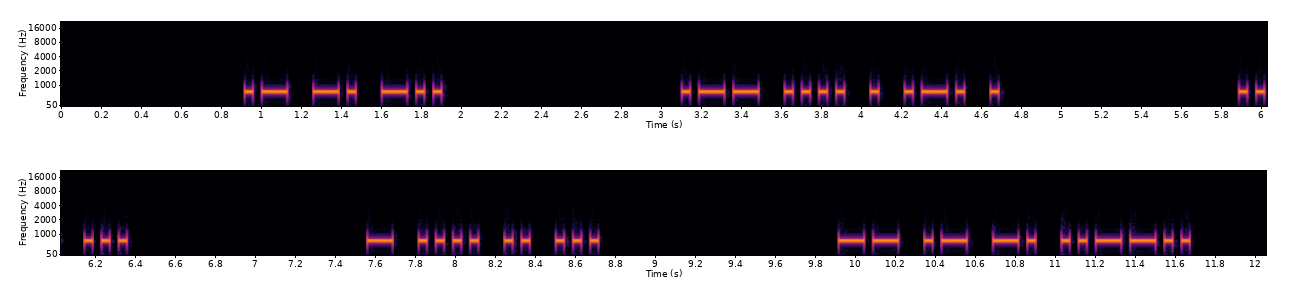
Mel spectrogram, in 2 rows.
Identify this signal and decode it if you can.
Morse code, heard as a keyed tone, about 28 wpm, 700 Hz. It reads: AND WHERE IS THIS MAN?
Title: 4x Word-Spacing - Sentences from Top 200 Words - 28wpm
